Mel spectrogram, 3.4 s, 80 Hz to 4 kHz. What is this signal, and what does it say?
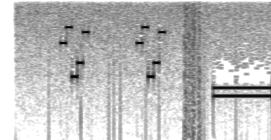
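Five-tone selective call (ZVEI), heard as quick runs of five tones, tones of about 70 ms. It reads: 88140 88140
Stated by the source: ZVEI five-tone selective call 88149 received by SDR, from fire brigade Orlamünde (feuerwehr-orlamuende) server.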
